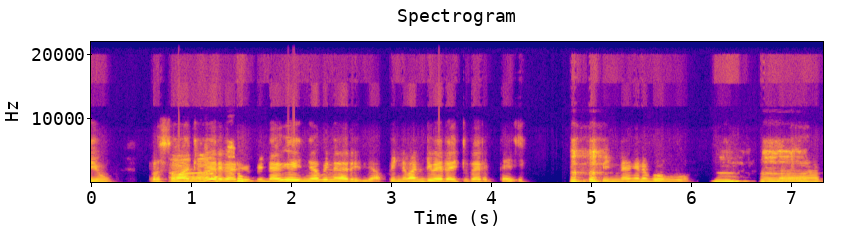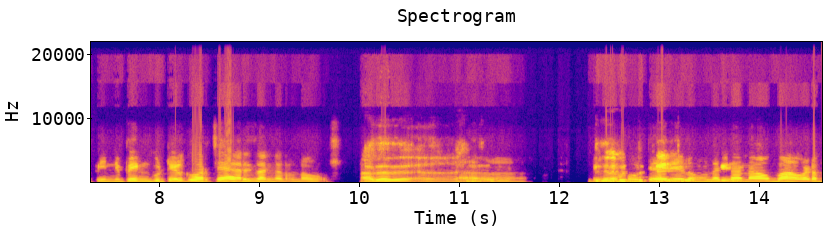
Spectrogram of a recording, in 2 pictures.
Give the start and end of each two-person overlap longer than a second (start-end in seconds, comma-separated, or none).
12.3-13.7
